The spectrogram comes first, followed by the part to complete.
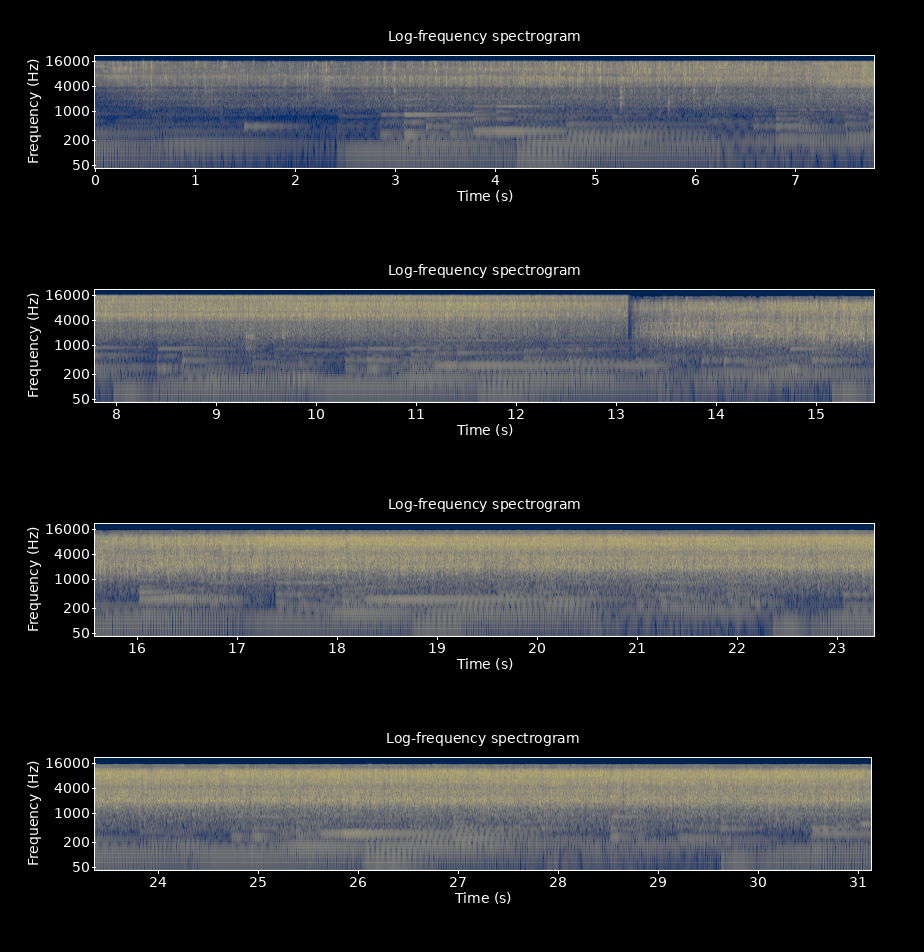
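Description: Marinated chicken drumsticks sizzling in hot fat in a pan, under background music. The sizzling is quieter at first and becomes much louder and steady about thirteen seconds in.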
